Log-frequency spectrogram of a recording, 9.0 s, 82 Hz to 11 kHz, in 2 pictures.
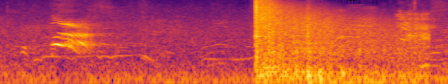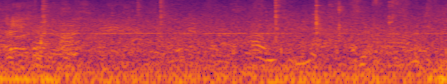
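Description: A cannon fires a July 4 salute in Connecticut, one sharp loud boom rolling off into a fading rumble, after a shouted command and with outdoor crowd noise around it.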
